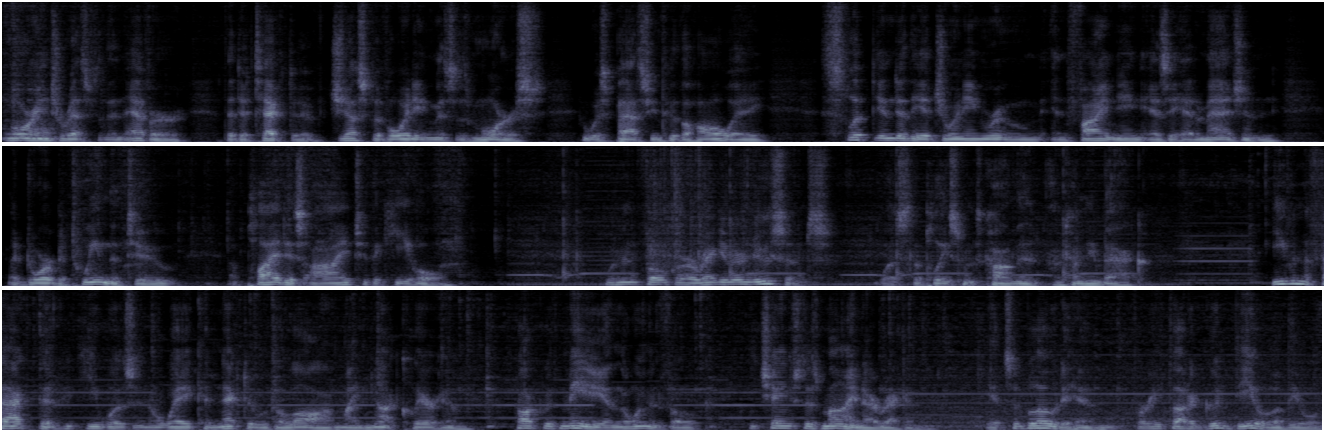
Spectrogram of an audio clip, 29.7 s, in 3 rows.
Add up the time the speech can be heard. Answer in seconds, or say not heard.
28 s.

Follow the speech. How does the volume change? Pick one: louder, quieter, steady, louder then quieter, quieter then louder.
steady.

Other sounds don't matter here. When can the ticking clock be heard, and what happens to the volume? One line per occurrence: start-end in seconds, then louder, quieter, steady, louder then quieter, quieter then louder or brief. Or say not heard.
not heard.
